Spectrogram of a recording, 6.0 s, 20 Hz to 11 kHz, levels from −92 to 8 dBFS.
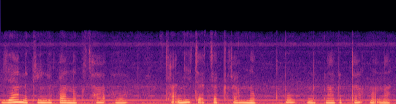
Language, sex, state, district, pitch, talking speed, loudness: Garo, female, Meghalaya, South Garo Hills, 205 Hz, 90 wpm, -16 LUFS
